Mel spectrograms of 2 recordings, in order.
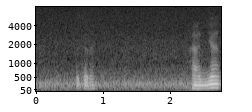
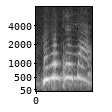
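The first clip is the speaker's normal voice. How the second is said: very high, loud objection; hammed-up incredulous retort; acted protest; 6 dB louder than usual. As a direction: imitate an exasperated husband squealing. Retold husband protests.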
